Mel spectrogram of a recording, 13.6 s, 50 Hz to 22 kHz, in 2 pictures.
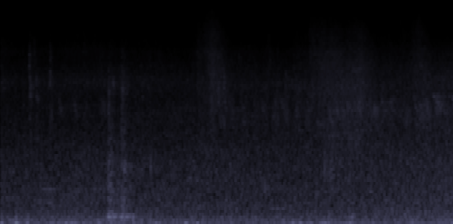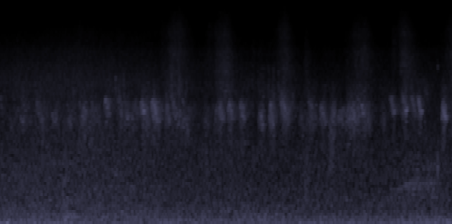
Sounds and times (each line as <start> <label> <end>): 0.0 Wind 13.5
6.5 Birds singing 13.5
